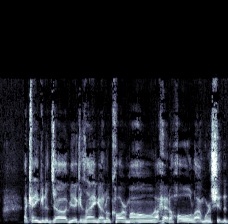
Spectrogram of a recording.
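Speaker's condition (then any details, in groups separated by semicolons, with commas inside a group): Cleft lip and palate; present from birth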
